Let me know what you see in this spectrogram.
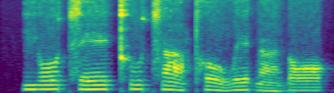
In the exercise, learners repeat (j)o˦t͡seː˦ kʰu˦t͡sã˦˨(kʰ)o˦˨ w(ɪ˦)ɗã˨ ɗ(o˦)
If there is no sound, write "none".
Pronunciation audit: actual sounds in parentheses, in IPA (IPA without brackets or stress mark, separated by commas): j, pʰ, ɪ˦, ɔ˦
